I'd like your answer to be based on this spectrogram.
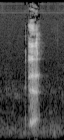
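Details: A single abrupt hiccup: a faint click then a sharp, breathy gulping sound lasting a fraction of a second, in a quiet room, from an adult with hiccups after dancing and drinking.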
